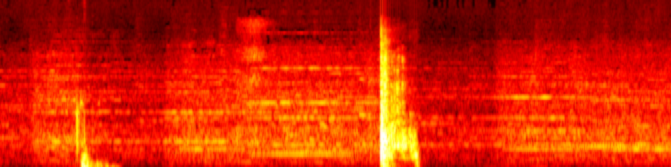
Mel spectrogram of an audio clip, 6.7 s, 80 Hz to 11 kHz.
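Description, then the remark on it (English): A ten-sided die is rolled onto a table, landing on a one: a couple of sharp knocks a few seconds apart, the second a brief clattering tumble, over a low steady background hum. “I need you to roll me a d10.”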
